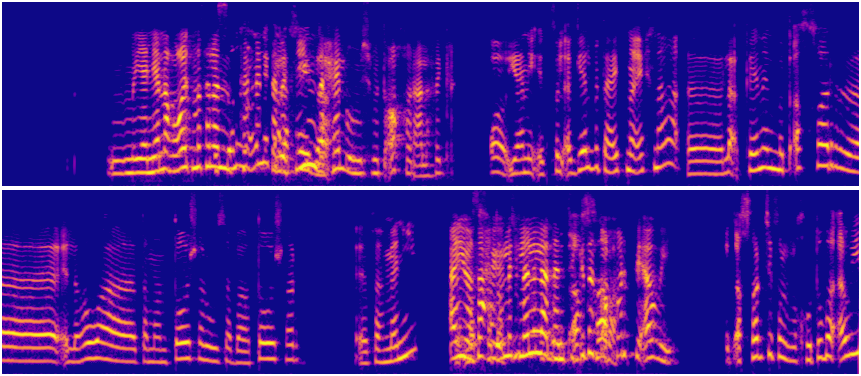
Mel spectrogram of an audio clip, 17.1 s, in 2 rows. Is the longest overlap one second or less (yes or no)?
no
